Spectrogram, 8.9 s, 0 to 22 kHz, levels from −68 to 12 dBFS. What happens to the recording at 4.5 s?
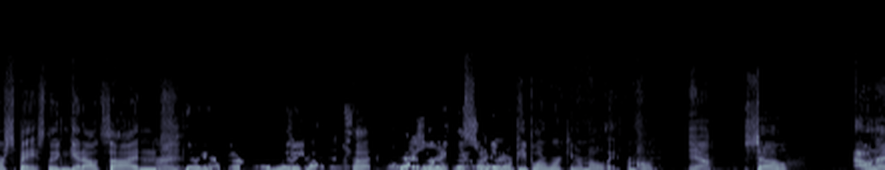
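At 4.5 s the talker's speech is being pushed down. This is speech suppressed in double talk, spanning 3.5 to 5.16 s. The level dips hard, by roughly 25 dB at its deepest, and about a second of that stretch is cut or thinned in pieces. The likely cause is an echo canceller facing both sides talking at once. It cannot tell the near talker from the loudspeaker echo, so it turns everything down.

A second voice is also present at 4.5 s. This is the other side's voice leaking through, from 3.86 to 5.03 s. It sits at about the same level as the talker. The other side is likely playing from the talker's loudspeaker into the microphone, and the echo canceller leaves much of it in. The result is two voices competing while the main one keeps dropping out.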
